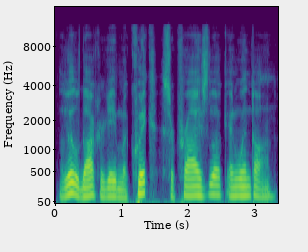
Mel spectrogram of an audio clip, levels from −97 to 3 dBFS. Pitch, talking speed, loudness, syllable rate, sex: 120 Hz, 215 wpm, -17 LUFS, 5.1 syllables/s, male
